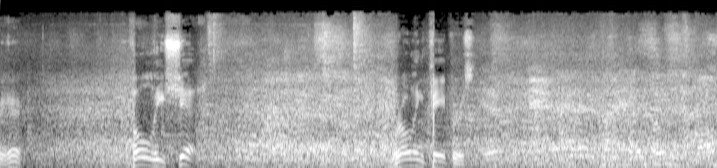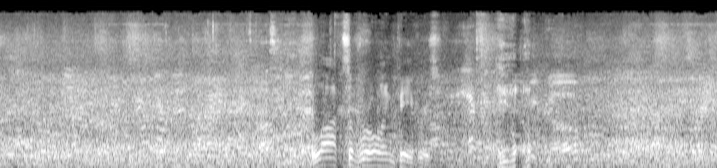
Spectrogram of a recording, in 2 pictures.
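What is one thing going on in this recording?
A crowd murmurs and chatters steadily in a large hall.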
